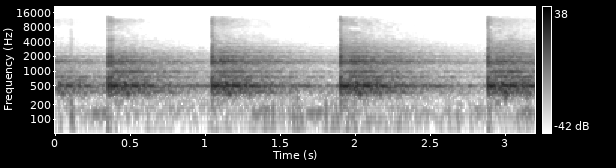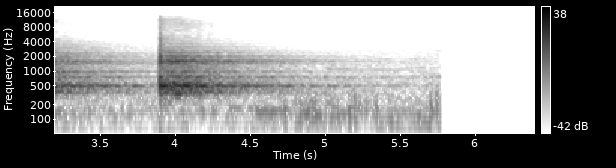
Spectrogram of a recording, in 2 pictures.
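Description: Music sting: a ringing, bell-like pitched chord struck about once a second, each strike fading out slowly, the last one fading longest before it cuts off near the end.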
